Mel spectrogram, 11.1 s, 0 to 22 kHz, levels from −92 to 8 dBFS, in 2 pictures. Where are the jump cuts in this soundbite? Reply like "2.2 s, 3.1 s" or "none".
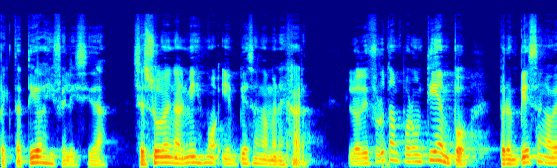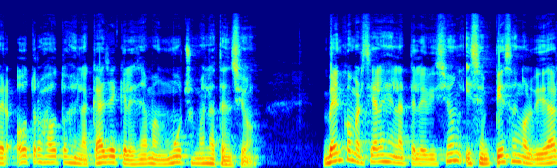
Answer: none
